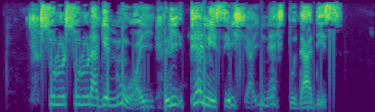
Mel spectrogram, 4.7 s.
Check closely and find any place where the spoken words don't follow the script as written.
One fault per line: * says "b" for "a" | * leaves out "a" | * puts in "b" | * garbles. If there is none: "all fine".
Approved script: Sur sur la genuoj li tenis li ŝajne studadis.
all fine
